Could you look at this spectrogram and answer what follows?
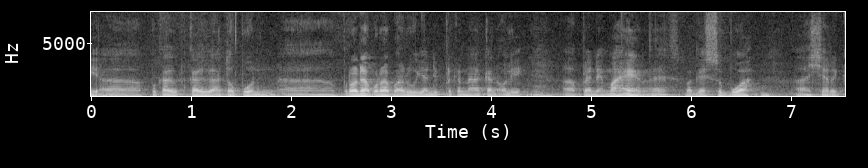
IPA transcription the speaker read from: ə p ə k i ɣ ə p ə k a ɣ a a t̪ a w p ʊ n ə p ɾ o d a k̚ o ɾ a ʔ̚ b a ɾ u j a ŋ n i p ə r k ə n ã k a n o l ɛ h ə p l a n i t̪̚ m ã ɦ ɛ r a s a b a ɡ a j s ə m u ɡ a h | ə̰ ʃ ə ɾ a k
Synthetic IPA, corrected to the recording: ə p ə k a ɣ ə p ə k a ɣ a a t̪ a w p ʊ n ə p ɾ o d a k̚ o ɾ a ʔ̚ b a ɾ u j a ŋ d i p ə r k ə n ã k a n o l ɛ h ə p l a n ɛ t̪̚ m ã ɦ ɛ r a s ə b a ɡ a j s ə b u a h | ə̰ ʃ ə ɾ a k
